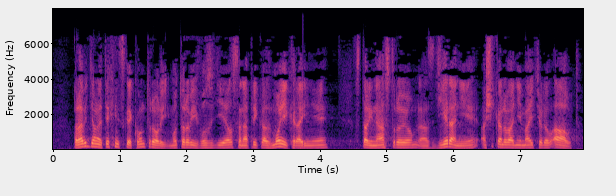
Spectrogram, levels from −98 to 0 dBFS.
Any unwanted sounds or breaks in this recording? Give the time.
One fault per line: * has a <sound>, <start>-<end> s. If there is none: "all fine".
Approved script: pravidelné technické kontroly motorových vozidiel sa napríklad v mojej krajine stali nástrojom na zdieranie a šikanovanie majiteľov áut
all fine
